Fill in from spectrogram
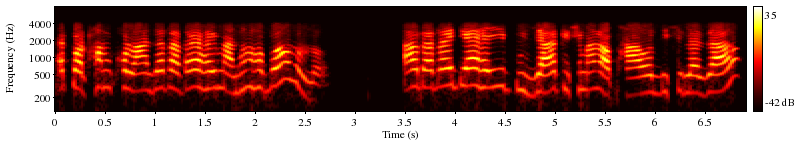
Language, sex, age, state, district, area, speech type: Assamese, female, 60+, Assam, Majuli, urban, conversation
